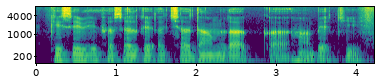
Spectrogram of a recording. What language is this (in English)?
Magahi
